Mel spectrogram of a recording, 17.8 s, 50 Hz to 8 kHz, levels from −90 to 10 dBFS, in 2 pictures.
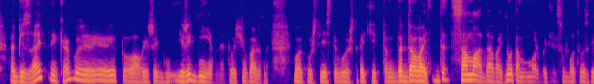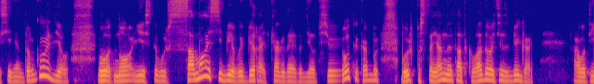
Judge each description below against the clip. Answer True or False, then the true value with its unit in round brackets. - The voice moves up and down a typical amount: True (3.5 semitones)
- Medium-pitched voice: False (130 Hz)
